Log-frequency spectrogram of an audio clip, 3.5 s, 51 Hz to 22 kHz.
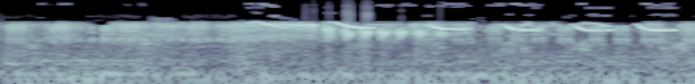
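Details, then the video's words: Sirtu bird lure call used for trapping: a rapid series of clear, downslurred whistled notes, about three per second, over a steady hiss of noise. "Suara PIKAT burung Sirtu anti gagal MP3 ribut"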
